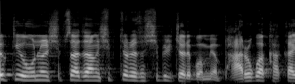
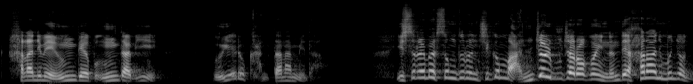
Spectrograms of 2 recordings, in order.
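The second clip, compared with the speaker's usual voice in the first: ordinary delivery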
